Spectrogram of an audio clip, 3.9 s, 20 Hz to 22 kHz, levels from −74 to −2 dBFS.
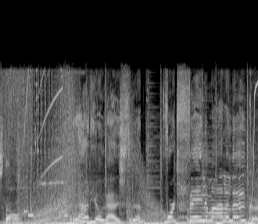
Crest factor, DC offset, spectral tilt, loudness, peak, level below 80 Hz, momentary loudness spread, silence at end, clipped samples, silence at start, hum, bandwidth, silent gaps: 12 dB; under 0.1%; -4 dB/octave; -17 LUFS; -4 dBFS; -26 dBFS; 4 LU; 0 s; under 0.1%; 0 s; none; 16 kHz; none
